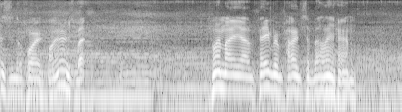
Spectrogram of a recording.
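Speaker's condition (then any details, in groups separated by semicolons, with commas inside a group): Oral cancer; base of tongue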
